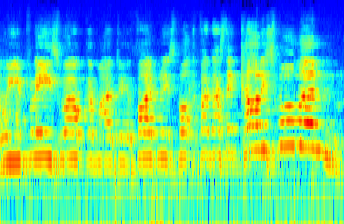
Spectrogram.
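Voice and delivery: loud, high announcer build to a shout; stage introduction. Real, not acted. Host welcomes the next act onto the stage, rousing shouted introduction. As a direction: build up and stretch out the performer's name.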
